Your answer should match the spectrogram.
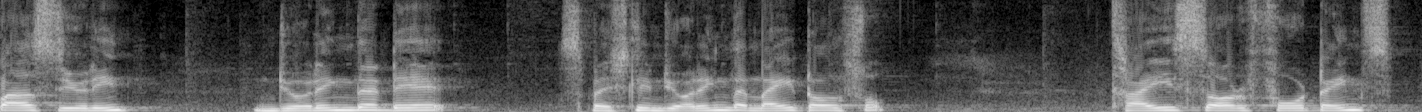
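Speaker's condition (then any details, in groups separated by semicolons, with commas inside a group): No condition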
